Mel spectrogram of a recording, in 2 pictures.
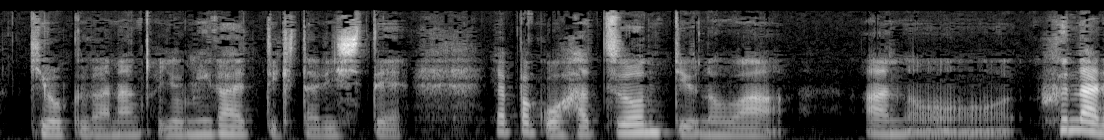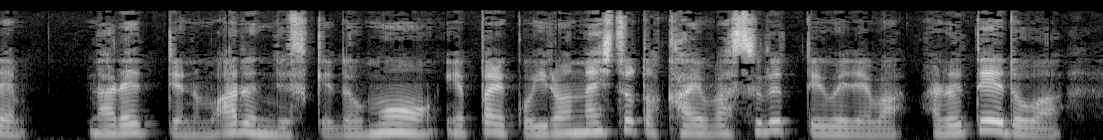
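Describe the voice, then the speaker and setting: A woman with a normal speaking voice talks fairly quickly at a medium pitch with ordinary pitch variation, on a very clean recording with a silent background. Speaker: podcaster, former flight attendant. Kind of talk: casual monologue. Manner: relaxed, many filler words.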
